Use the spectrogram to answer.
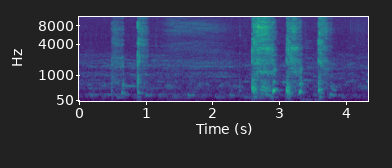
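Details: Smoker's cough after a shower: two short coughs, then a burst of three harsh, rattly coughs.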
